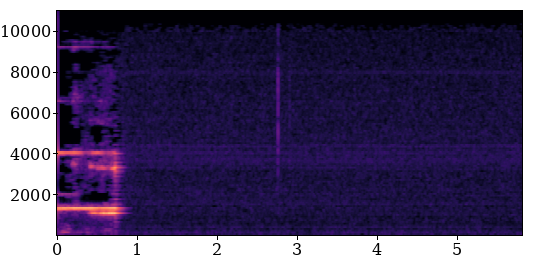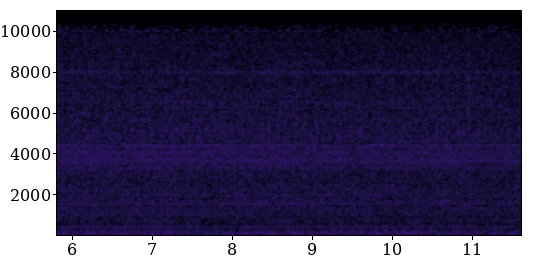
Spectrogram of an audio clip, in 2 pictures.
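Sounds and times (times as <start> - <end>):
bright electric parliamentary voting bell ringing: 0.0 - 0.9.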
